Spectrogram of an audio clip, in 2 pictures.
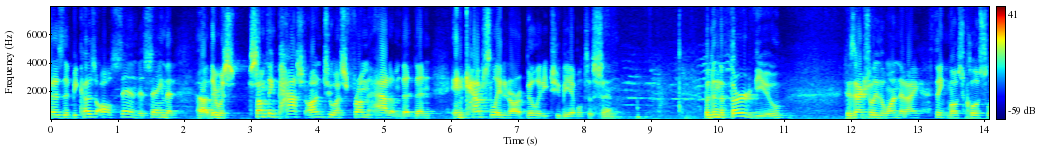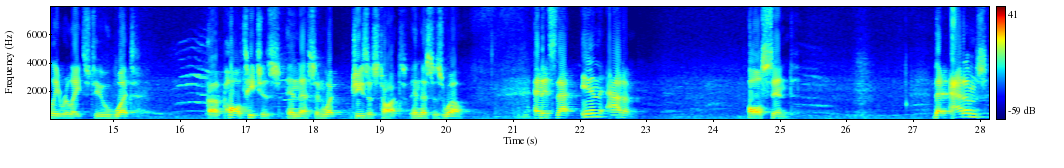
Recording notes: Sermon delivered to the Galena Bible Church, Sunday March 6th, 2022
